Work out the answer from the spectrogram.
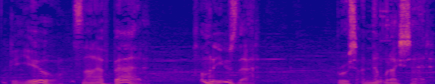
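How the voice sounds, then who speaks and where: An actor playing a middle-aged American politician on the campaign trail, glib and persuasive, in a video game cutscene. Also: male voice, deep voice, wildly swooping pitch, unhurried, creaky, soft background music, exaggerated voice. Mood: earnest, persuasive. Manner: glib, persuasive, theatrical speechifying. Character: smooth-talking, ambitious male politician on the campaign trail.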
